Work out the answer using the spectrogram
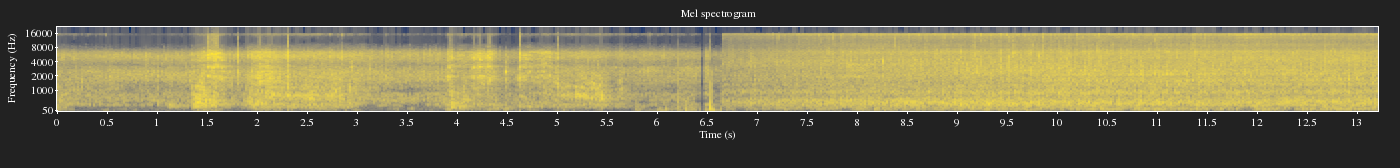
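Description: Chicken and shredded vegetables frying in a steel pot. A metal slotted spoon scrapes and clinks against the pot a few times. About six and a half seconds in, a steady sizzle takes over.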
